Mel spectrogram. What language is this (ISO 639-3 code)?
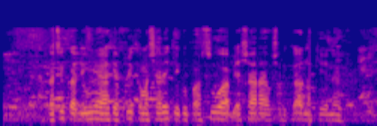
swa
